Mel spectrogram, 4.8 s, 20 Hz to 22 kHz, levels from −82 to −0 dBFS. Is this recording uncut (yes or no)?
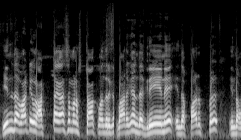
no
